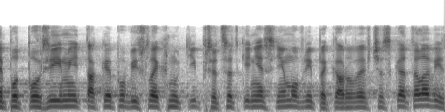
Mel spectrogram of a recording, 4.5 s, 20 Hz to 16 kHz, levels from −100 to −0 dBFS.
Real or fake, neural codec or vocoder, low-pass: real; none; 7.2 kHz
